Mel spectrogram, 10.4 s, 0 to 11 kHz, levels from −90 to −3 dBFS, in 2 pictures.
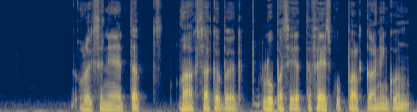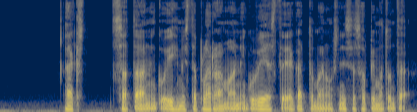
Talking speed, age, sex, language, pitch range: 120 wpm, 50-69, male, Finnish, 95-110 Hz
